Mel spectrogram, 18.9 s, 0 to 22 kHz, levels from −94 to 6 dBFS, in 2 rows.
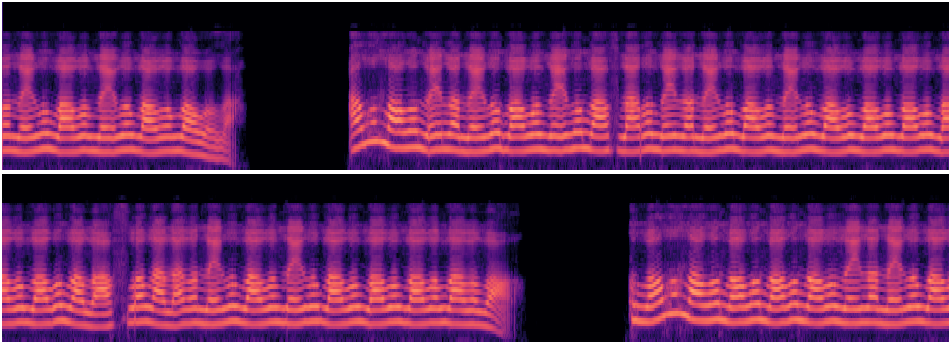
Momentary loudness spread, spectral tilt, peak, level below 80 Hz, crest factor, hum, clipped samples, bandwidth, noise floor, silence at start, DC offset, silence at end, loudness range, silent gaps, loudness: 4 LU; 0 dB/octave; -8 dBFS; -80 dBFS; 16 dB; none; under 0.1%; 12 kHz; under -90 dBFS; 0 s; under 0.1%; 0 s; 3 LU; 2.56-3.37 s, 14.82-15.63 s; -22 LUFS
